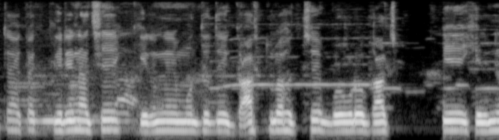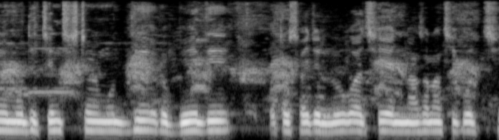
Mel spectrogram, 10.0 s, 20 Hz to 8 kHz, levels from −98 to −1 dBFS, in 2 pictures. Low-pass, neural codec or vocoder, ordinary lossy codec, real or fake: none; none; none; real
